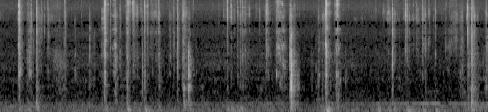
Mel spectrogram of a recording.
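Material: Soap.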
